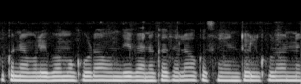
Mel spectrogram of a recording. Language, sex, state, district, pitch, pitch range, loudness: Telugu, female, Andhra Pradesh, Visakhapatnam, 190 Hz, 185-190 Hz, -13 LUFS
